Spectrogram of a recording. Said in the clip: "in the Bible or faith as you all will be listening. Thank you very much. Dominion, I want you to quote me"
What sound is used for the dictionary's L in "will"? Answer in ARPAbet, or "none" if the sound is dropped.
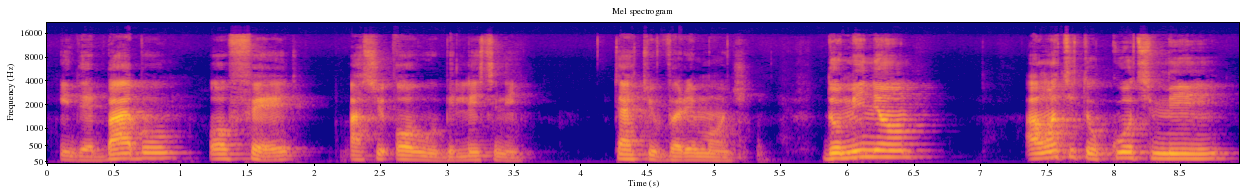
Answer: W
